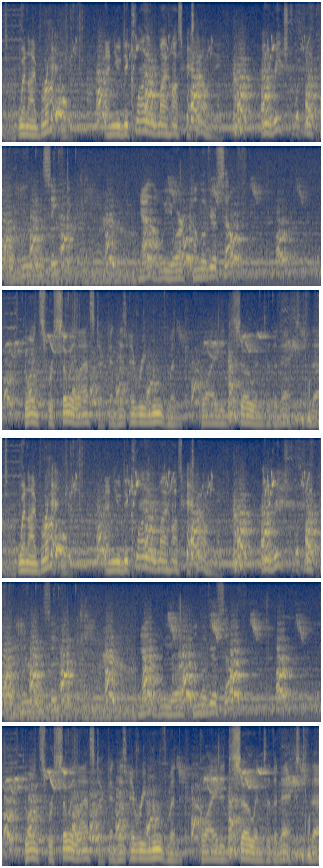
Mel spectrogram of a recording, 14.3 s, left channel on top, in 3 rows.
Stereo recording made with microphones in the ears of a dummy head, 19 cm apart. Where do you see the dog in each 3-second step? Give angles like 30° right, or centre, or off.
40° left, 10° right, 40° right, 60° right, 70° right.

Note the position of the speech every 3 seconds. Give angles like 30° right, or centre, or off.
20° left, 50° left, 50° left, centre, 40° right.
